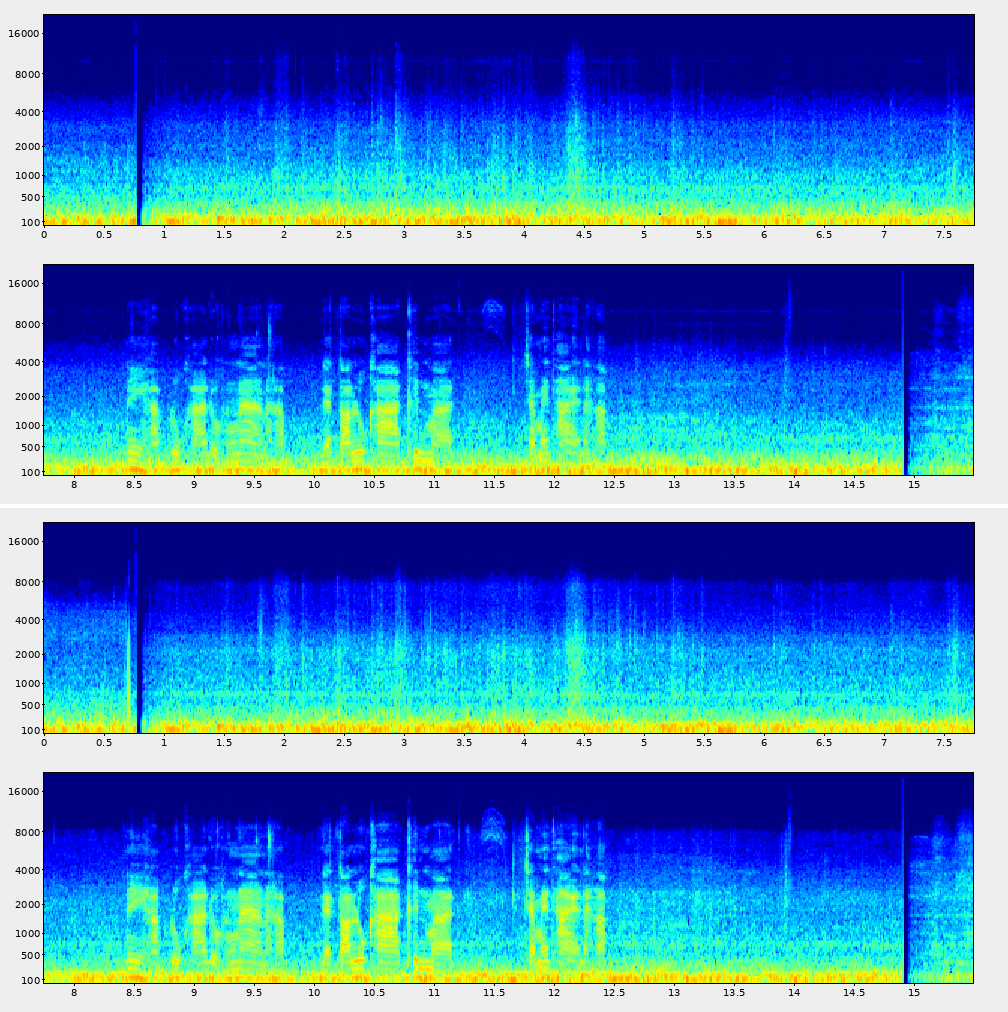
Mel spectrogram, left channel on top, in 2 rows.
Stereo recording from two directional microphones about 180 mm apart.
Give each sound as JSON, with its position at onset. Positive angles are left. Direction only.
{"t": 8.4, "sound": "speech", "side_deg": -15}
